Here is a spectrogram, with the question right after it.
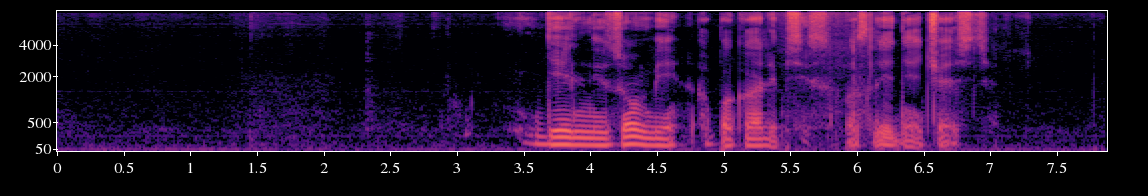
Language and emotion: Russian, neutral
